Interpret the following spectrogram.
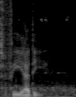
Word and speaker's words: Fieri: It's Fieri. Well, we can pronounce it however we want, because I'm not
